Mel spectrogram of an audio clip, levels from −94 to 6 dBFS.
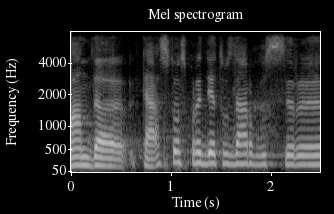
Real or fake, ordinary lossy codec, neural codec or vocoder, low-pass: real; Opus, 32 kbps; none; 7.2 kHz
